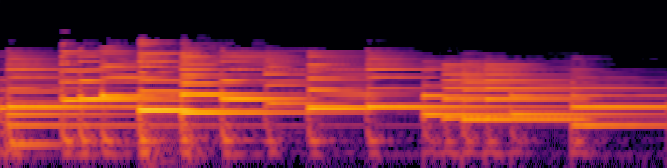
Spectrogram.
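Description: Background piano music: single notes and chords struck at a slow pace and left to ring and fade.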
